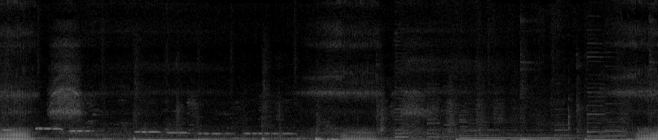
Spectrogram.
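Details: Pug dog sleeping, owner asking whether dogs can have sleep apnea; loud, rough snoring with music playing in the background; snoring.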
